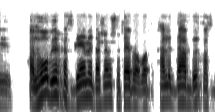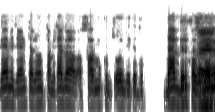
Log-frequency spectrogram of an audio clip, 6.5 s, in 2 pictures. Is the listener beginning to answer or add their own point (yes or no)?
yes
